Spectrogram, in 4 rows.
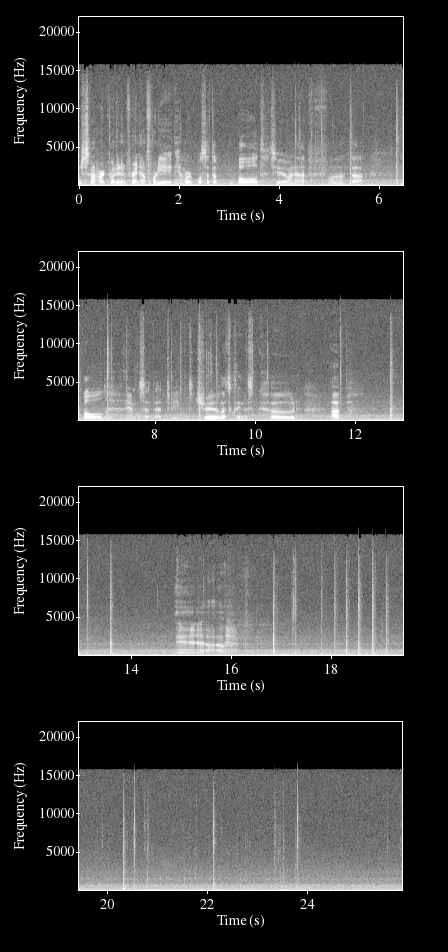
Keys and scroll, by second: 10.7 ctrl+s, 12.5 ctrl+a, 18.5 ctrl+j, 21.0 ctrl+z, 24.1 ctrl+j.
